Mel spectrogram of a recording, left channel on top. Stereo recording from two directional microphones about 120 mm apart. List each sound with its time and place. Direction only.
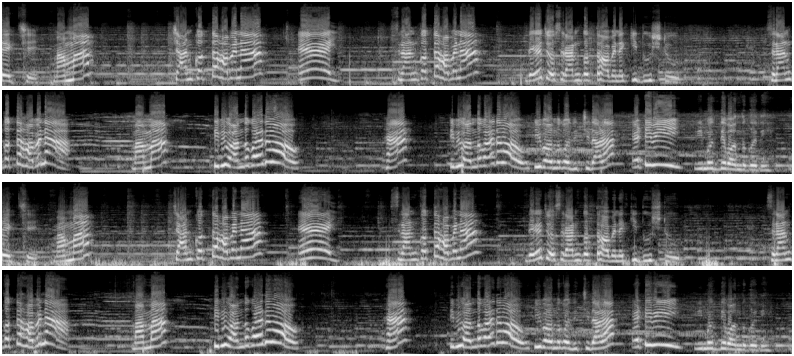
0.0 s speech: 15° right (ahead or behind)
0.5 s a woman's voice: centre (ahead or behind)
1.7 s speech: 15° right (ahead or behind)
3.9 s a woman's voice: 30° right (ahead or behind)
5.9 s speech: 40° right (ahead or behind)
7.7 s a woman's voice: 30° right (ahead or behind)
13.9 s a woman's voice: centre (ahead or behind)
